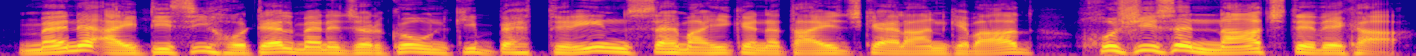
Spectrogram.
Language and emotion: Urdu, happy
